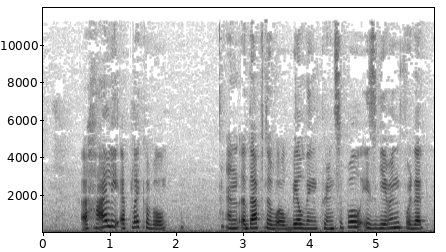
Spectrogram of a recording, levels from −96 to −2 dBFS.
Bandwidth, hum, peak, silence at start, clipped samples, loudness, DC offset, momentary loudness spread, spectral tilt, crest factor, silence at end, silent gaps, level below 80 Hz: 12 kHz; none; 0 dBFS; 0 s; under 0.1%; -17 LUFS; under 0.1%; 14 LU; -6 dB/octave; 16 dB; 0 s; none; -36 dBFS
